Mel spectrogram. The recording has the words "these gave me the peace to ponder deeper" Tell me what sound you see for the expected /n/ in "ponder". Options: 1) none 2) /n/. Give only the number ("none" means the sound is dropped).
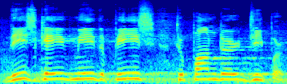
2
